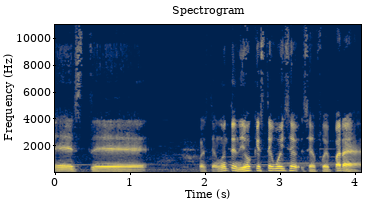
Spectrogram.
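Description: A man's unremarkable speaking voice at a medium pitch, with ordinary pitch variation. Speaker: podcast co-host. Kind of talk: casual chat. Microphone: far from the mic at first.

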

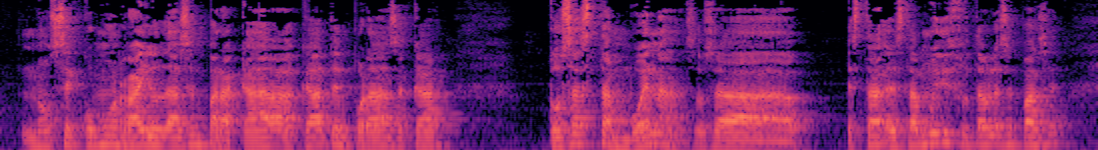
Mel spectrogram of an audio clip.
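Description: Audible room echo surrounds a man speaking at a moderate pace. His pitch is fairly high with ordinary variation. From Monterrey, Mexico. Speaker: video game podcast co-host. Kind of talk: casual chat.

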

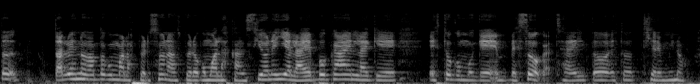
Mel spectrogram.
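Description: A woman with a Chilean accent talks at a very fast pace, her medium pitch held in fairly even intonation. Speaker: podcast co-host. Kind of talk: casual chat.

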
